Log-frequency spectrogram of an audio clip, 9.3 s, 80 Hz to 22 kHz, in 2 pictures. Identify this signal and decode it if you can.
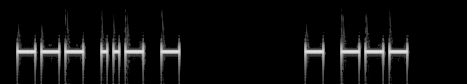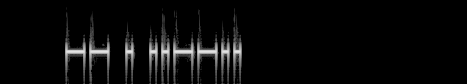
Morse code, heard as a keyed tone, about 20 wpm, 700 Hz. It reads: OUT TO ME?
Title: 3x Word-Spacing - Sentences from Top 200 Words - 20wpm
